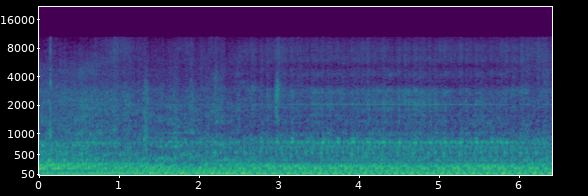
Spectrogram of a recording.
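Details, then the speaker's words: 1991 Mazda B2200, 6.0 LQ4 twin-turbo V8 swap, stock 2002 GM computer now running a proper fuel file instead of a high base fuel number: deep, steady, even idle, no stumble, still warming up, some steam; normal idle. "a bit more civilized this time around with actual file for it to read for how much fuel to inject instead of just a base number of a ridiculously high quantity"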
